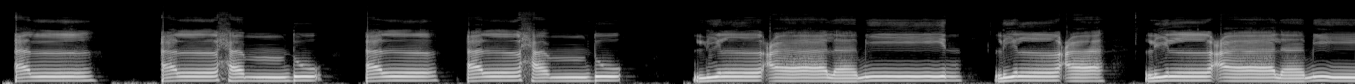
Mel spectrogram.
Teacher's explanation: dengan penyimpangan makhraj itu yang bagaimana Bang penyimpangan makhraj itu jadi ketika melafazkan huruf lam dia agak disimpangkan ke kanan atau ke kiri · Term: inhiraf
